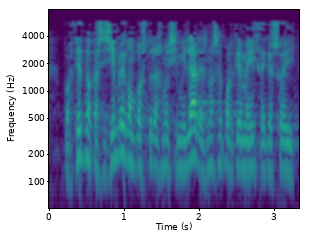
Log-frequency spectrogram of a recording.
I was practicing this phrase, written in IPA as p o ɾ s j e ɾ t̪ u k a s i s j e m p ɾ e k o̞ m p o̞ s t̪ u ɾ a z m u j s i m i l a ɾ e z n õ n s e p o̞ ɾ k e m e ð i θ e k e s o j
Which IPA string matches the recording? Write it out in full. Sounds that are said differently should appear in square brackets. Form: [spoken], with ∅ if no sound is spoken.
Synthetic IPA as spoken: p o ɾ [θ] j e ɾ t̪ [o] k a s i s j e m p ɾ e k o̞ m p o̞ s t̪ u ɾ a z m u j s i m i l a ɾ e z n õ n s e p o̞ ɾ k e m e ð i θ e k e s o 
